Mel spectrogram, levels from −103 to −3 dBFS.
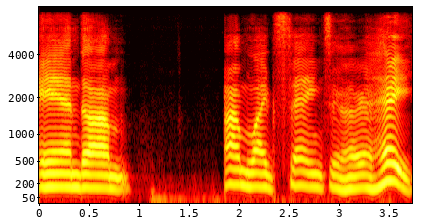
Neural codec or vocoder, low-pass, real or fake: codec, 16 kHz, 1 kbps, FunCodec, trained on Chinese and English, 50 frames a second; 7.2 kHz; fake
